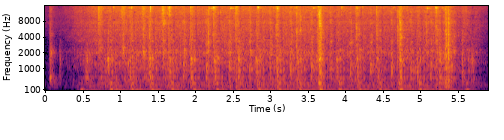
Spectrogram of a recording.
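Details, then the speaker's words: Villiers WX11 engine that would not start, after adjusting the lever screw: uneven string of firing pops, roughly three to four a second, a more pronounced fire with smoke from the exhaust, but it never keeps running. "she's definitely got a more pronounced fire now"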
